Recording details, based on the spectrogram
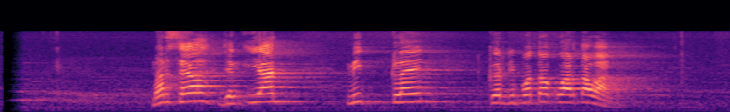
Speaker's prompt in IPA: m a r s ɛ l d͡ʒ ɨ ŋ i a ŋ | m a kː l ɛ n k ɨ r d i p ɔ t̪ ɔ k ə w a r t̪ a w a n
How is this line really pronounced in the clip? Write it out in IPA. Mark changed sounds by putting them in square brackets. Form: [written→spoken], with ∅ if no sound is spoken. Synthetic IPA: m a r s ɛ l d͡ʒ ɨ ŋ i a [ŋ→n] | m [a→i] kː l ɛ n k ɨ r d i p ɔ t̪ ɔ k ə w a r t̪ a w a n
